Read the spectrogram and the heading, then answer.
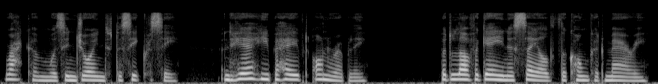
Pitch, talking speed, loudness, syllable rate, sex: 200 Hz, 155 wpm, -19 LUFS, 6.3 syllables/s, female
